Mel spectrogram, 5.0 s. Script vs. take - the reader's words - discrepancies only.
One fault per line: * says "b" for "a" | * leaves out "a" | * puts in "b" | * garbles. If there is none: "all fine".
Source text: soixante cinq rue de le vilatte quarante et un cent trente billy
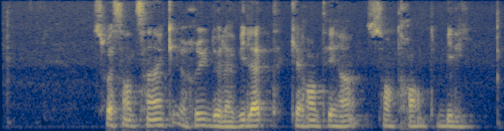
* says "la" for "le"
